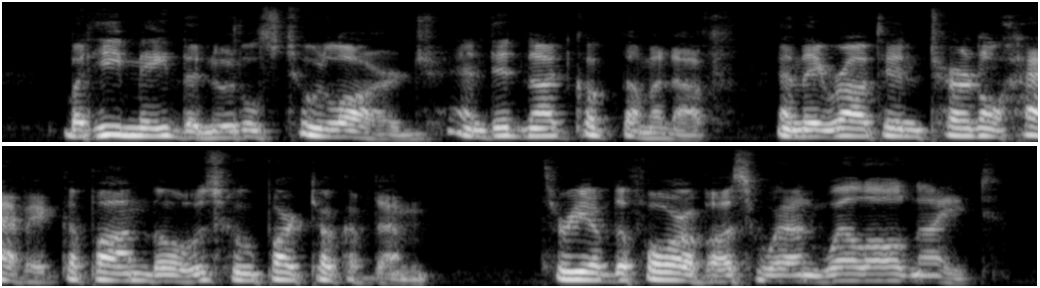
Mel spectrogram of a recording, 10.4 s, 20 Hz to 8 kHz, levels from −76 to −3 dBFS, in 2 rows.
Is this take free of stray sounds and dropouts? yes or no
yes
